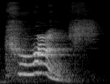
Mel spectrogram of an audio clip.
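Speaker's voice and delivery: "Crunch!" thrown up high; a sudden loud snap of a word; dramatic sound word. A narrator's reading. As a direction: burst out with the crash.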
